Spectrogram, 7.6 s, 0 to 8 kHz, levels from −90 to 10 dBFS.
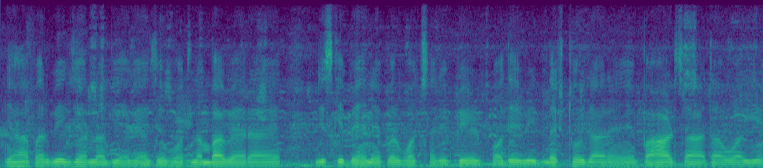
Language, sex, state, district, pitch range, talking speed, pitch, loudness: Hindi, male, Uttar Pradesh, Muzaffarnagar, 95-100 Hz, 260 wpm, 100 Hz, -22 LUFS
